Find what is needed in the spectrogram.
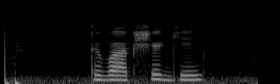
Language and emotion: Russian, neutral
